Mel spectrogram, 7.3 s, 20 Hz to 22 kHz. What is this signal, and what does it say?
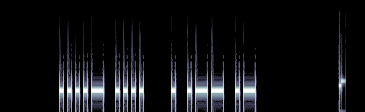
Morse code, heard as a keyed tone, about 15 wpm, 700 Hz. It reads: 4H EWA
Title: Winter Field Day Exchanges Encore 15wpm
